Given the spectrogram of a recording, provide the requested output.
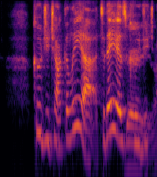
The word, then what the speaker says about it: Kujichagulia: Today is, I can't pronounce it. Can you say it again? Kuji Chakalia. Kujichagulia.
